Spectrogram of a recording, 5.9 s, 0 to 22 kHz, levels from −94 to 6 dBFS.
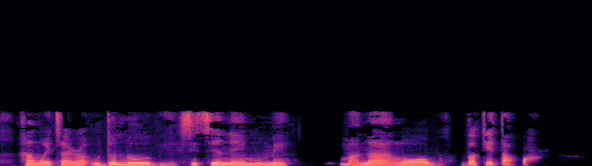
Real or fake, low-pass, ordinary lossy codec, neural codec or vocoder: fake; 7.2 kHz; MP3, 32 kbps; codec, 16 kHz, 1 kbps, X-Codec, WavLM features, trained on Multilingual LibriSpeech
